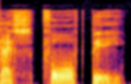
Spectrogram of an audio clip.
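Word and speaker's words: S-IVB: of the double craters the sieve b pronounced s 4 b was the third stage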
